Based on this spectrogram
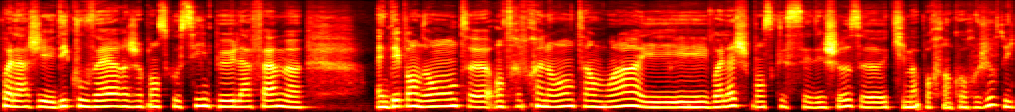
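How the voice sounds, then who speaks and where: A woman with a slight Flemish accent, medium pitch, a dark, mellow tone, monotone, flat intonation and a fairly slow pace, in a very clean recording with a silent background. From Flemish Belgium, Bruges. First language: Dutch (Flemish) (speaking French). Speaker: image consultant and coach. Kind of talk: interview. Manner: hesitant, many fillers.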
